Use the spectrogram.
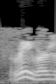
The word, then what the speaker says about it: Reavers: Reavers is spelled just like it sounds. It rhymes with beavers, but it's spelled differently naturally.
